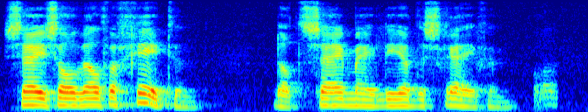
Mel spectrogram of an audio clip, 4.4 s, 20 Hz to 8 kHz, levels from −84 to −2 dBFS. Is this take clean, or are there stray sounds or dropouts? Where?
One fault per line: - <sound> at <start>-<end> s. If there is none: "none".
- laugh at 4.0-4.2 s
